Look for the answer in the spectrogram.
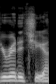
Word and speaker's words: Eurydice: And she said, well, if it's Italian opera, you can say Eurydice. If it's Greek, you say Eurydice. So we went with Eurydice on this one.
